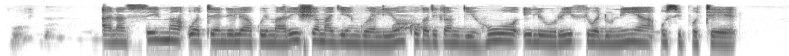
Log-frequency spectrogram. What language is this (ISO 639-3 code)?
swa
